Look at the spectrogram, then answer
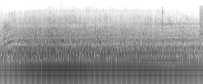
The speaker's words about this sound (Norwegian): Et helikopter flyr over savannen og kretser over områdene med busker og skog. Om bord er viltvoktere med kraftige kikkerter og automatvåpen. De speider etter krypskyttere.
